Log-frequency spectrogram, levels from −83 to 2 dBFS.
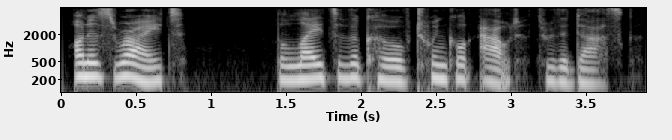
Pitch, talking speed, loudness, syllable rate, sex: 200 Hz, 200 wpm, -18 LUFS, 4.7 syllables/s, female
